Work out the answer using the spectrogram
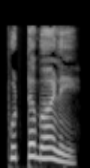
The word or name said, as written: ಪುಟಬಾಳೆ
